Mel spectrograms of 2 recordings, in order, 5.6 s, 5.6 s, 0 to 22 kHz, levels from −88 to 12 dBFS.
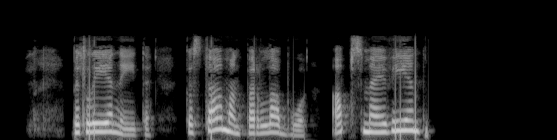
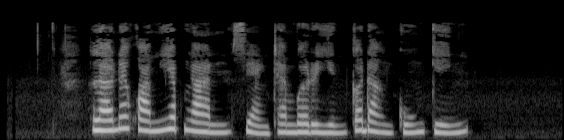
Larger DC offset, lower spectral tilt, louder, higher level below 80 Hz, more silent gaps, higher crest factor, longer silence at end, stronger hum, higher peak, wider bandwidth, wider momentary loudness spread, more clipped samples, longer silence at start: neither; about the same, -5.5 dB/octave vs -5 dB/octave; first, -16 LUFS vs -21 LUFS; first, -50 dBFS vs -72 dBFS; first, 1.78-1.86 s, 3.23-3.33 s vs none; about the same, 16 dB vs 16 dB; first, 1.3 s vs 0.95 s; neither; about the same, -2 dBFS vs -4 dBFS; second, 7.8 kHz vs 11.5 kHz; first, 14 LU vs 8 LU; neither; second, 0.75 s vs 0.95 s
